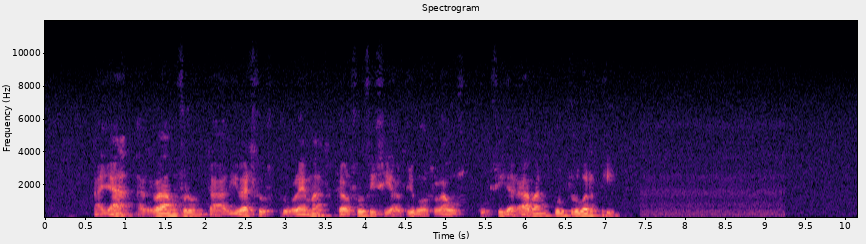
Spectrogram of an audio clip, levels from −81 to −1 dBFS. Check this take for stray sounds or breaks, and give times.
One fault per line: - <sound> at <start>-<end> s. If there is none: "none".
none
